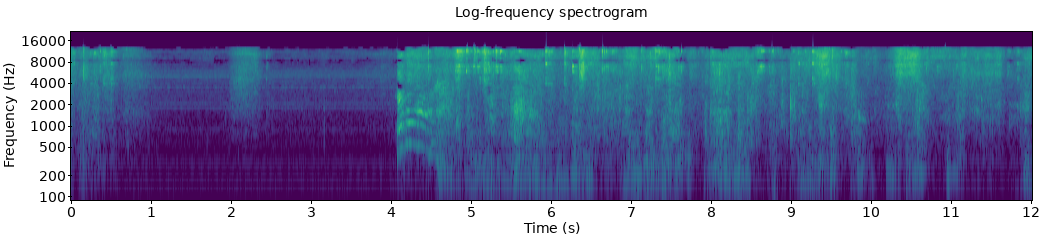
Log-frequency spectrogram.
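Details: Dogs fighting: four seconds of near-quiet room hum, then a sudden loud burst of rough growling and snarls that continues unevenly to the end, with scuffling noise between growls.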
